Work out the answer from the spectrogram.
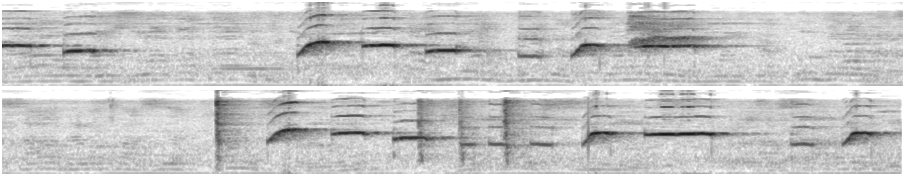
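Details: Cockatiels whistling a string of short, bright upslurred notes, several in quick succession. There is a brief pause midway, then a sharp click. The whistling resumes with more rising notes, mixed with scattered clicks and soft chatter.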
